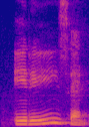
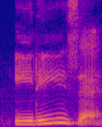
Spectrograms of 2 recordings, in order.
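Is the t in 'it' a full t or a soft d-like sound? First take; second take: soft d; soft d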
